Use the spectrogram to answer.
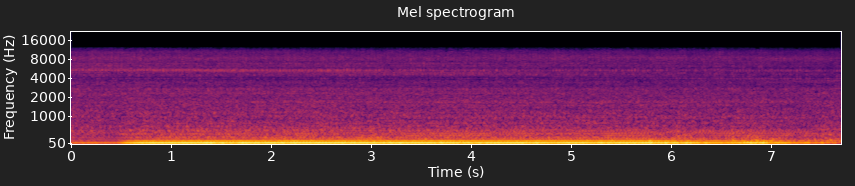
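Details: Ford Ranger truck (turbo) after installing equal-length downpipes, V-band flanges and high-flow cats: catches after half a second, settles into deep, steady, even idle rumble; sounds healthy.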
